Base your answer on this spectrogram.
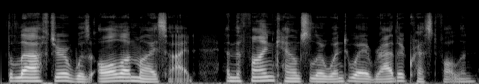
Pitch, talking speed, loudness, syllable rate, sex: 145 Hz, 190 wpm, -17 LUFS, 5.1 syllables/s, male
